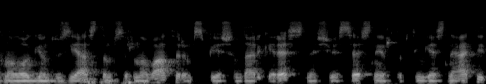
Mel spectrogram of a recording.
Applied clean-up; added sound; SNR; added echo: classical method spectral subtraction.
